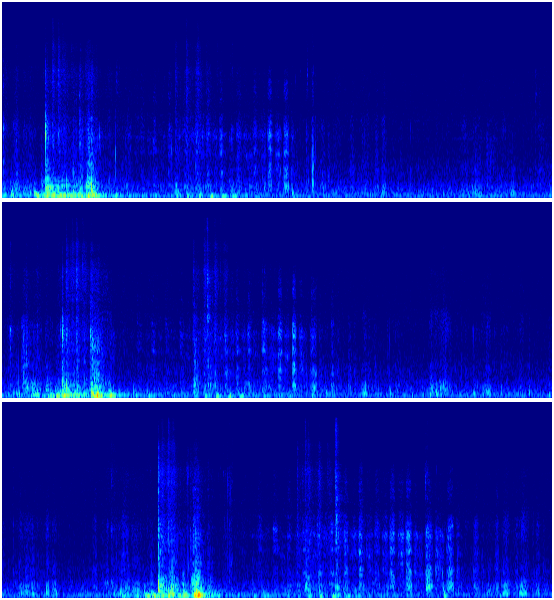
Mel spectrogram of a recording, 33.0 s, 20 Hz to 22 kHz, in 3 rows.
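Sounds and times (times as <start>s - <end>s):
dog panting: 2.2s - 8.2s, 13.6s - 21.6s, 26.4s - 33.0s.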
